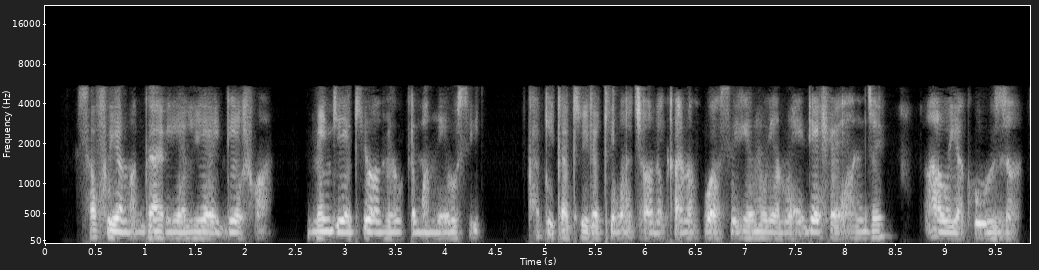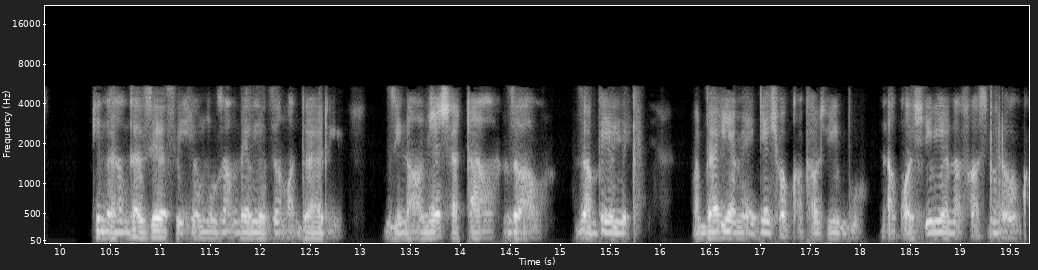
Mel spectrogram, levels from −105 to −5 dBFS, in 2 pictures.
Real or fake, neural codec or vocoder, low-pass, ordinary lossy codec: fake; codec, 16 kHz, 1 kbps, FreqCodec, smaller model; 5.4 kHz; MP3, 48 kbps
